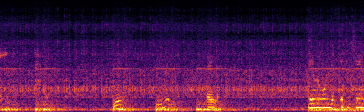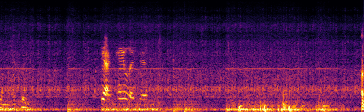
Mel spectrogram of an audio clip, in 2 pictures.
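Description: Dragster engines idling in the lanes, a low, uneven rumble heard faintly, with faint voices in the background.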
